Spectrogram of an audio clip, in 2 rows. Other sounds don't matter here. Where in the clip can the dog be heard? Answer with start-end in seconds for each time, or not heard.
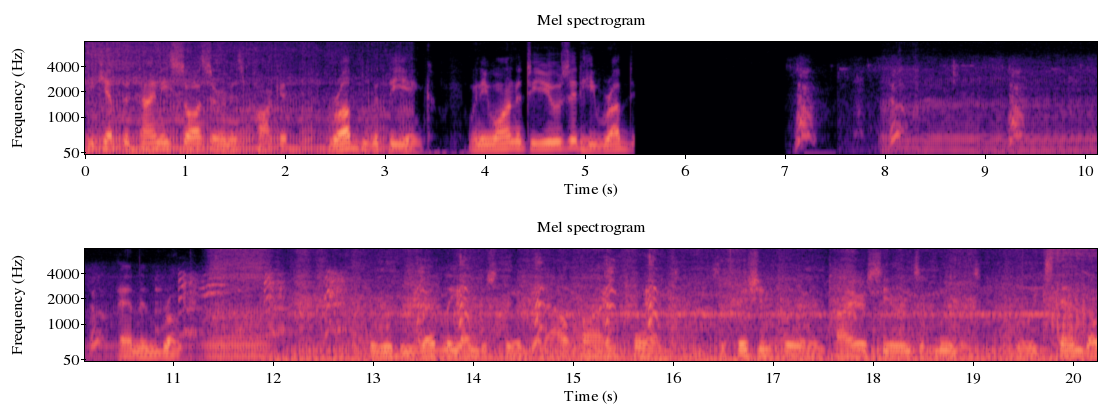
7.1-16.1.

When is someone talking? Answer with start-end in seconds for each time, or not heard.
0.0-5.5, 10.4-11.2, 12.9-20.1.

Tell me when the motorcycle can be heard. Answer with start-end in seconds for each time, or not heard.
0.0-3.3, 8.0-20.1.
